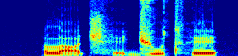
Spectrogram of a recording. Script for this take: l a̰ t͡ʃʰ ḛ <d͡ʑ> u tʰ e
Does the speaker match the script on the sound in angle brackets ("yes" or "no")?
yes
